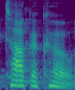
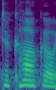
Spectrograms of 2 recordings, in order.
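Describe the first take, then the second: First: The name is said with a Japanese accent. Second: The name is said with an English accent. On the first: The speaker calls it right. "and say Takako" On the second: The speaker calls it wrong. "try not to say Takako ... it's just goddamn English pronunciation of words"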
